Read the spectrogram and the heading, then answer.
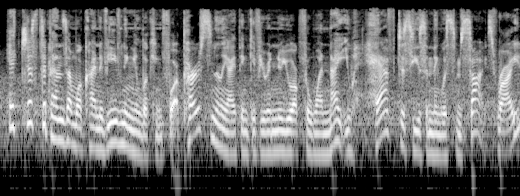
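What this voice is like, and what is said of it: Staten Island New York accent. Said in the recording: “I love your accent. ... You can take the girl out of Staten Island.”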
